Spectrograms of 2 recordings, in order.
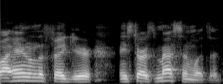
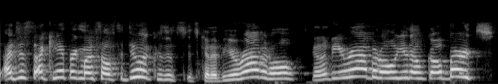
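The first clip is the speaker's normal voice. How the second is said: much higher put-on voice for the buddy; mock friend voice; 11 semitones higher than usual. Quoting friend refusing the figure, higher voice. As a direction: squeak it up like the friend. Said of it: "And he's like".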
